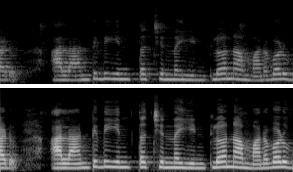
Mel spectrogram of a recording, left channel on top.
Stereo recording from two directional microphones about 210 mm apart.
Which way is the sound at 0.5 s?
30° right (ahead or behind).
